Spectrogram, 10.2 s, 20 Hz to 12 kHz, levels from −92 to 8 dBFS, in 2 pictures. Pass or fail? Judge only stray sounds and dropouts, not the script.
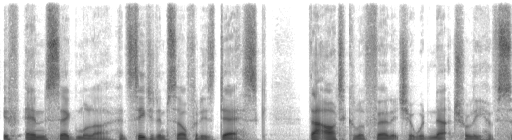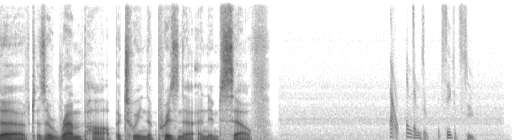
fail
